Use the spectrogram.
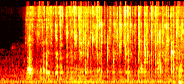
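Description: Liquid poured for a hot water or vodka extraction, a steady close trickle with small splashes and drips running throughout.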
